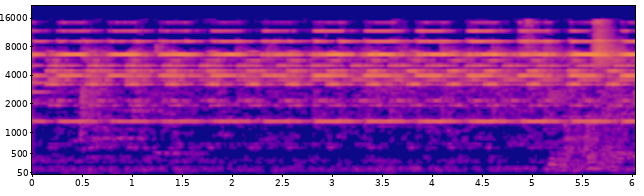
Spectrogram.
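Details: Repeating electronic alarm tones over steady machine noise with faint talk, from a Siemens 300 ventilator during a demonstration of SIMV/control mode settings and alarm limits: ventilator alarm.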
